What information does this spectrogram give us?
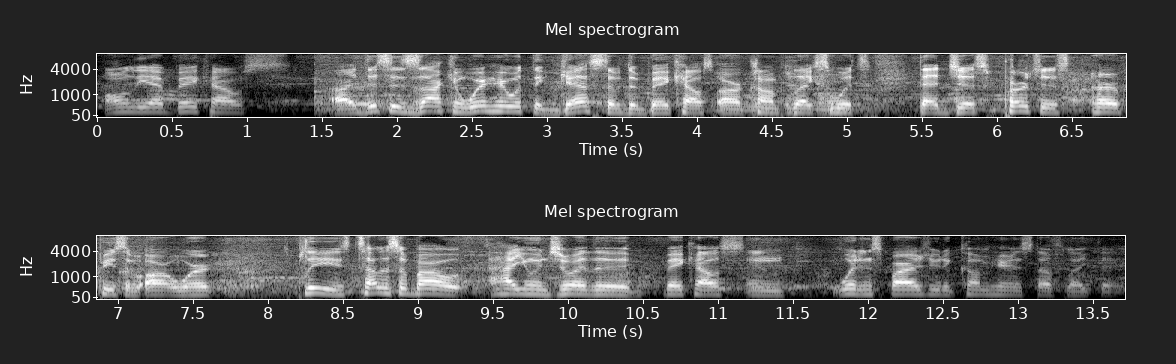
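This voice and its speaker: A young man interviewing artists at an outdoor art event, asking friendly, halting questions. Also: fairly high pitch, steady tone. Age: young adult. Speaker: student interviewer. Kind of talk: casual on-the-spot interview. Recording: crowd chatter and music behind.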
